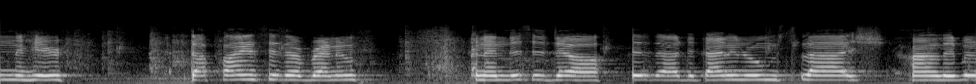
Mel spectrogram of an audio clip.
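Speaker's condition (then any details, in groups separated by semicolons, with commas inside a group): Cerebral palsy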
